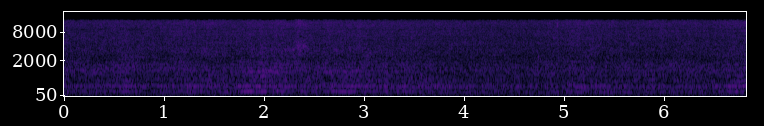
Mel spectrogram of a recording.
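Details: Steady droning hum of bees, an even, layered buzz with a clear low tone and a higher overtone, brief louder passes as individual insects come closer, over soft background noise.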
